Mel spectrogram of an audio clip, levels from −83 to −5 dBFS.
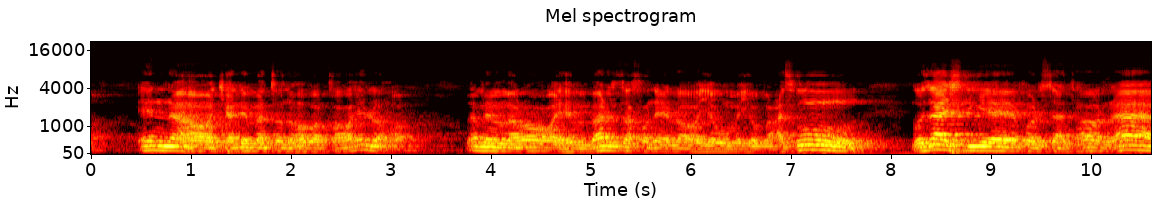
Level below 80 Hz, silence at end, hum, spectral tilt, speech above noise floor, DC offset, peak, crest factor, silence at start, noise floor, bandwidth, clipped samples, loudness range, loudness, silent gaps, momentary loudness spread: -60 dBFS; 0 s; none; -6 dB/octave; 25 dB; under 0.1%; -12 dBFS; 16 dB; 0 s; -52 dBFS; 9.6 kHz; under 0.1%; 3 LU; -27 LUFS; none; 9 LU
